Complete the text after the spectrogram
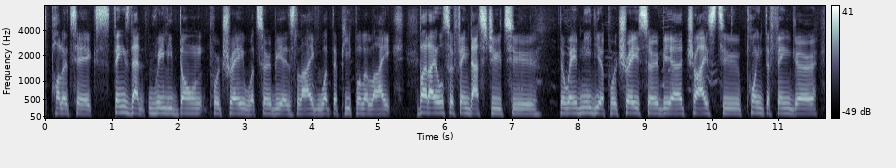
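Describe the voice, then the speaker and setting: A young man from London, a guest in a casual interview, answering in a measured, thoughtful way and often pausing on phrases like "let's say". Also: medium pitch, flat delivery, mellow, clear, resonant tone, no room sound. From London, England.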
